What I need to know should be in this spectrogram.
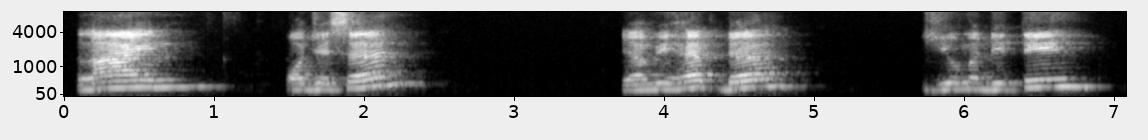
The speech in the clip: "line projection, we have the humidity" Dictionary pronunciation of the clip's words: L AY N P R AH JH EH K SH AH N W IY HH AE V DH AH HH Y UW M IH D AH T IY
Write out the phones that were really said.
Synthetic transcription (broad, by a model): L AY N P AH JH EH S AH N W IY HH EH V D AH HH Y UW M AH D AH T IY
